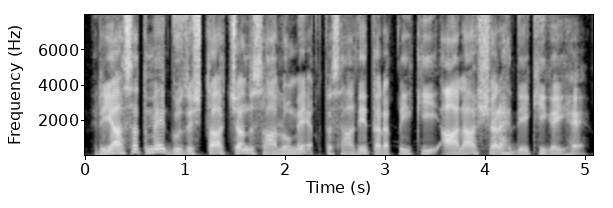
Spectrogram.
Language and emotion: Urdu, neutral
